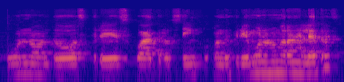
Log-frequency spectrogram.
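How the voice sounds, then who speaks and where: A woman's voice: low-pitched, flat delivery, fairly quick, echoey room, faint music behind, poor audio. A woman teacher giving a live online grammar class, explaining patiently and checking in with frequent tag questions. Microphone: computer mic in a live online class.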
